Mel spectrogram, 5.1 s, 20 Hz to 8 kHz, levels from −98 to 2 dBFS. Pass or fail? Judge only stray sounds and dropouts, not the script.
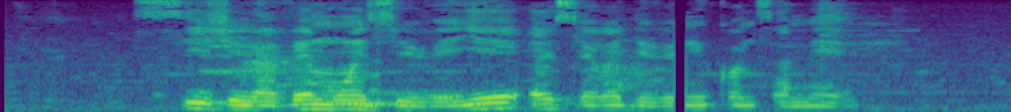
fail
